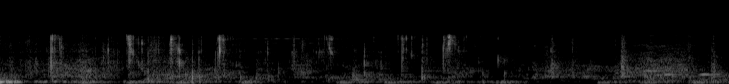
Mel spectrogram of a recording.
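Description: Close-miked mouth sounds of a person eating egg chow mein by hand: wet chewing with irregular lip smacks and sharp clicks as mouthfuls of noodles are taken.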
